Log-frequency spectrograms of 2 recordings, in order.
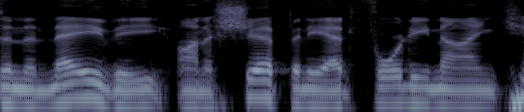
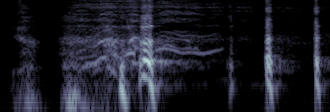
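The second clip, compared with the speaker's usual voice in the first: a sudden very high squeal of a laugh; 5 dB louder than usual. Real, not acted. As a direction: burst out laughing at the insult. Laughs at producer's putdown.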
